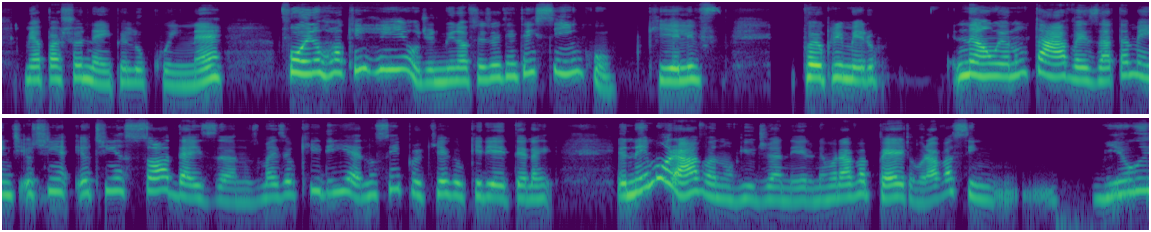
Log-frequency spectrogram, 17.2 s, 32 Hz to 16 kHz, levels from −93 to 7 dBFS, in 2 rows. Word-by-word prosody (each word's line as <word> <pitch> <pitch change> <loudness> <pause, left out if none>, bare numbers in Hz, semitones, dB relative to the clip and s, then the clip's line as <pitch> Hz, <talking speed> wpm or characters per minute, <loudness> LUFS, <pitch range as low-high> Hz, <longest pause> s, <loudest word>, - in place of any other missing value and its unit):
me 220 - -4
apaixonei 220 -4 -1
pelo 190 -2 -7
Queen, 165 -3 -11
né, 195 +10 +2 0.4
foi 315 -3 +7
no 320 - +3
Rock 320 +5 0
in 390 +2 +2
Rio 375 - +1
de 185 0 -5
1985 240 - -2 0.3
que 205 - -2
ele 210 +3 +4
fo - - -10 0.7
foi 245 -1 +10
o - - +7
primeiro 220 -3 +1 0.6
Não, 265 0 +6
eu 255 - 0
não 290 +4 -3
estava 255 -6 +6
exatamente, 225 +4 -3
eu 230 - -6
tinha 265 +1 -7
eu 240 - -4
tinha 280 +3 -7
só 290 +3 +1
10 190 -7 -4
anos, 155 -2 -12
mas 195 +2 -8
eu 235 -1 -5
queria, 265 -5 -5
não 215 - -8
sei 310 +8 -9
porque 235 -2 -4
que 225 - -3
eu 215 - -4
queria 205 -2 -3
ter 190 +1 -6
na 185 - -5 0.6
eu 210 - +3
nem 275 +9 +2
morava 235 - +6
no 180 -2 -9
Rio 180 +2 -11
de 165 - -17
Janeiro, 165 -2 -9
nem 170 - -12
morava 200 +5 -2
perto, 200 -2 +2
eu - - -15
morava 170 +9 -2
assim 210 -10 -8 0.7
1.000 210 +7 -5
220 Hz, 190 wpm, -25 LUFS, 190-265 Hz, 0.7 s, foi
